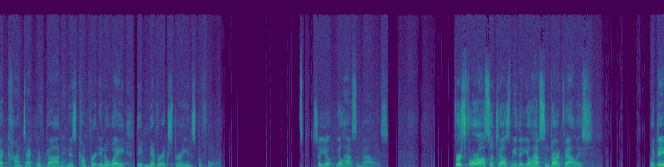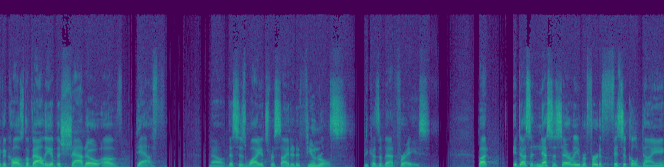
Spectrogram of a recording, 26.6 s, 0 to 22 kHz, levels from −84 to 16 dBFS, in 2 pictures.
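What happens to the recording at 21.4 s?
At 21.4 s the sound is grainy, as it is through the whole clip. The likely cause is low bit depth without dither, fitting about 8 bits rounded to coarse steps. The error tracks the signal, so quiet passages turn gritty. The distortion sits roughly 30 dB below the signal.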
